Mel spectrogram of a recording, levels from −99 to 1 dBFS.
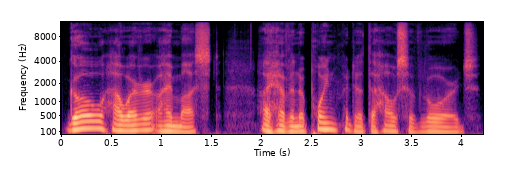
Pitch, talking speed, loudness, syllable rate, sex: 120 Hz, 185 wpm, -20 LUFS, 5.0 syllables/s, male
